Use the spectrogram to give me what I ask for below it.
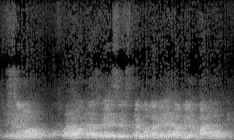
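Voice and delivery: many voices reading the verse together; group reading aloud. Real, not acted. Congregation answers the pastor, reading in unison.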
